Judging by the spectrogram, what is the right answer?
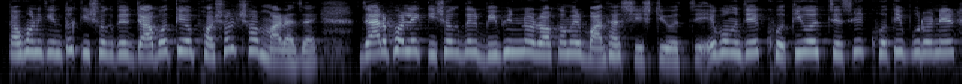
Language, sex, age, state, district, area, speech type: Bengali, female, 30-45, West Bengal, North 24 Parganas, rural, spontaneous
